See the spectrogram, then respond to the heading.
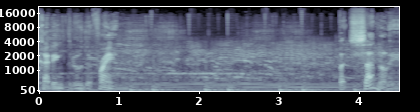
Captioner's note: indistinct chatter, shouting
